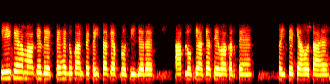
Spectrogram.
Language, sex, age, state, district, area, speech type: Hindi, female, 60+, Uttar Pradesh, Sitapur, rural, conversation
